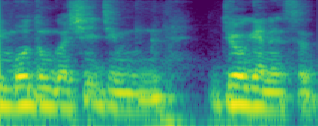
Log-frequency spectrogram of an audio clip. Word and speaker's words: 디오게네스: 이 모든 것이 지금 디오게네스 다이오지니스라고 발음한 디오게네스의 그 말이었습니다.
